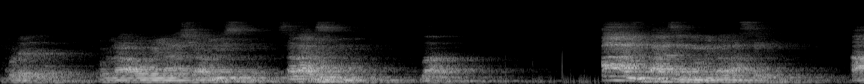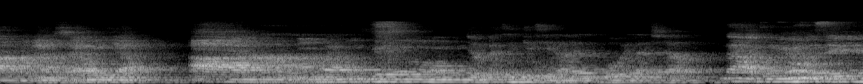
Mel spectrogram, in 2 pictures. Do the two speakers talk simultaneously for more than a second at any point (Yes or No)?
Yes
